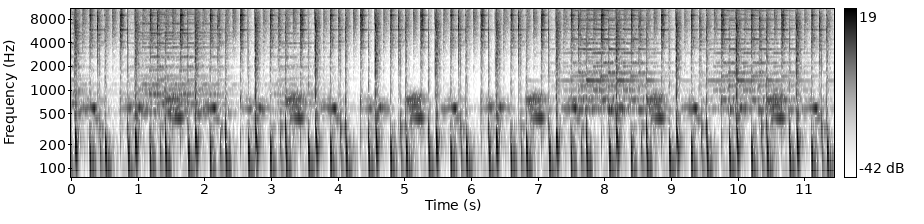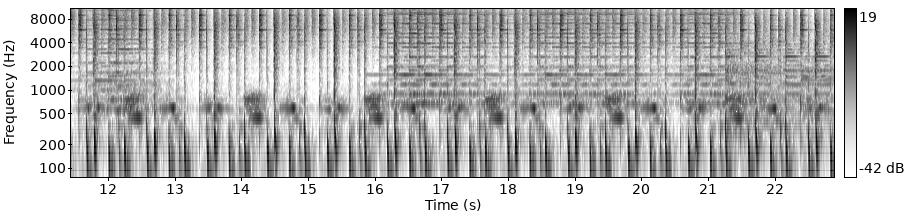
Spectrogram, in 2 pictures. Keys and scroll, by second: 3.8 Page_Up, 4.4 Page_Down, 13.5 d, 20.4 Page_Up, 20.6 Page_Up.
